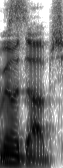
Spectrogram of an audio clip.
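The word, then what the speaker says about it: Doubs: can never say his name is it dubs doobs dubs dubs yup dubs dubs yeah oh yeah throw up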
